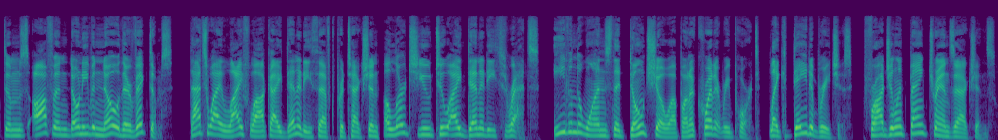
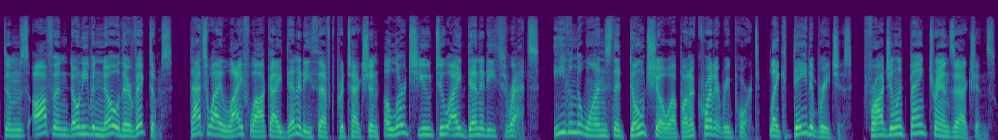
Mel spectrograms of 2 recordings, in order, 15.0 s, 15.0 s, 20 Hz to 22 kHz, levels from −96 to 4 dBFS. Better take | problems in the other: neither | none

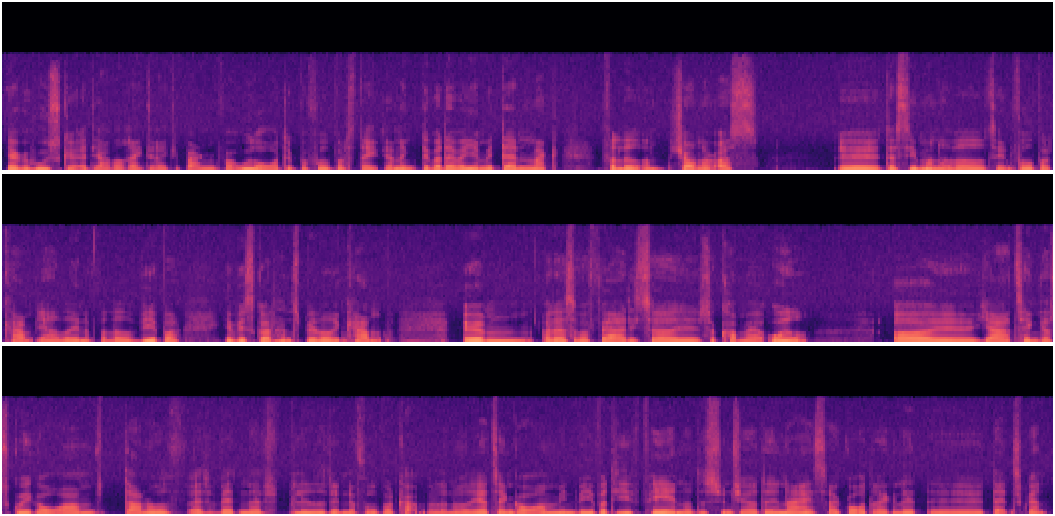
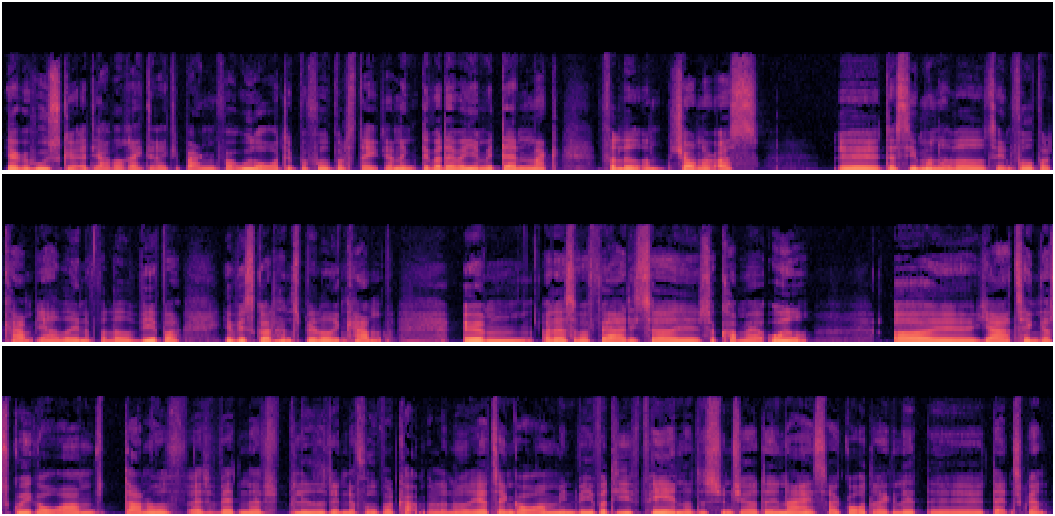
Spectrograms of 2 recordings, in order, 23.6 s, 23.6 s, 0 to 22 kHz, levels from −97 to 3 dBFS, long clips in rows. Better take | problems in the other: second | hiss; faint; throughout; 25 dB below the speech

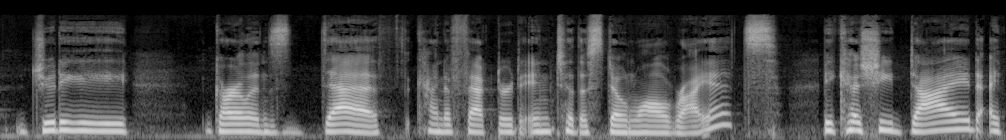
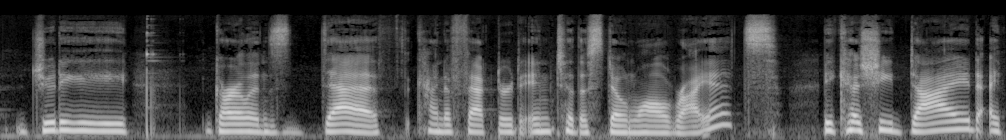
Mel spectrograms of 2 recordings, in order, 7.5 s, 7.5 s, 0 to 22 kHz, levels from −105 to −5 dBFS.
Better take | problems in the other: first | clattering dishes; faint; at 1 s; peak 15 dB below the speech

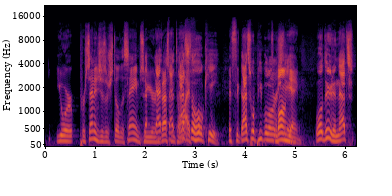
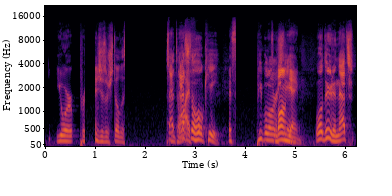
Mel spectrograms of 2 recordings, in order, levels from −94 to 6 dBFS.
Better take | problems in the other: first | audio cutting out; at 1 s, at 1.5 s for 1 s and at 4 s

